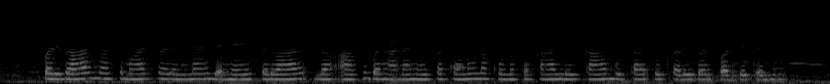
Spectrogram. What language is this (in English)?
Chhattisgarhi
